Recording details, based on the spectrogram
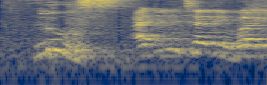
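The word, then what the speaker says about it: luz: If I write a word like, let's say, L-U-Z, how do you mention it? Lose.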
